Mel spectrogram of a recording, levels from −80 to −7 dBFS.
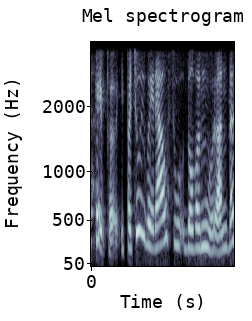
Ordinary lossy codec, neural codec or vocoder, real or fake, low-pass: AAC, 32 kbps; none; real; 3.6 kHz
